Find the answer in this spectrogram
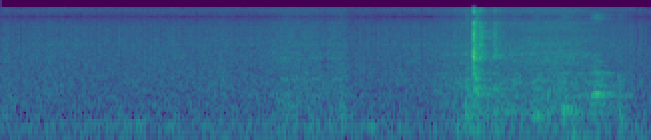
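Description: Compound bow in a bench bow press being handled while its bowstring is put back on: one sharp click about three seconds in, then a few softer knocks.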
